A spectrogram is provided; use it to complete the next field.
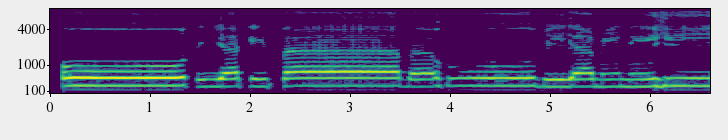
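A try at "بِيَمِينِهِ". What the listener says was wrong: Biyami panjang. Biyaminihi.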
